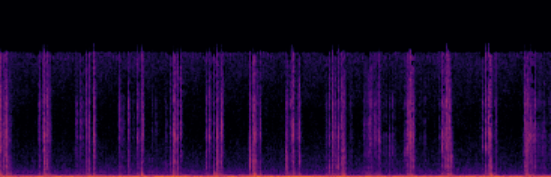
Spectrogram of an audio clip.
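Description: Long acrylic nails tap and scratch across the resin drills of a flat diamond painting on canvas board. A rapid run of short, bright clicks and scratchy ticks sits over a steady low hum.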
